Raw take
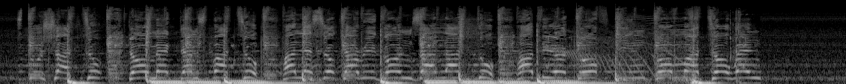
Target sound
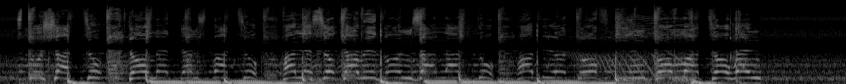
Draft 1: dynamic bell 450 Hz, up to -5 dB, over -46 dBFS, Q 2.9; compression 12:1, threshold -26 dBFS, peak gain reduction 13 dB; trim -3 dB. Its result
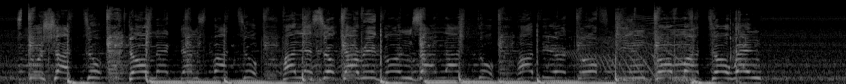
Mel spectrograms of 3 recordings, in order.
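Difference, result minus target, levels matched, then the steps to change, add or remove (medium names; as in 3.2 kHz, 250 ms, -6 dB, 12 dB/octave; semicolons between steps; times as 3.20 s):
2 kHz band +7.5 dB
add after compression: Butterworth band-stop 2.3 kHz, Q 1.1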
